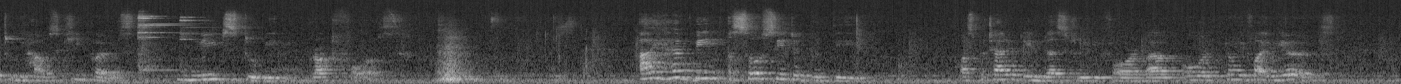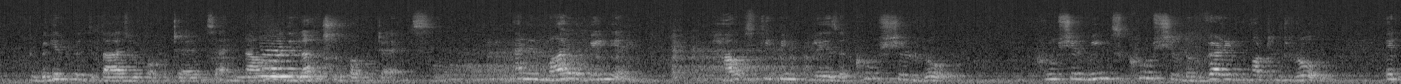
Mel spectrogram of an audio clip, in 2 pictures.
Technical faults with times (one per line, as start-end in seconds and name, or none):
0.00-28.02 unreliable data bit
